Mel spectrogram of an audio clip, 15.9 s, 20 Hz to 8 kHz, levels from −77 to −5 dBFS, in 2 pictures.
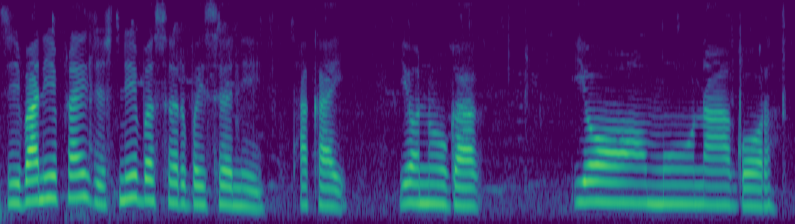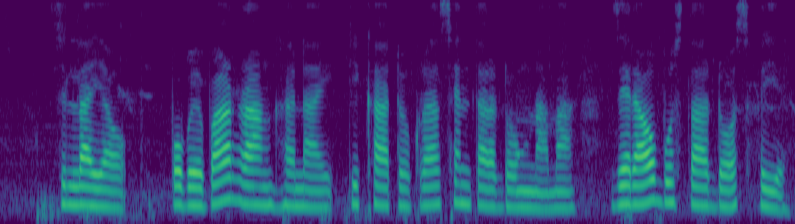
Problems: constant background noise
